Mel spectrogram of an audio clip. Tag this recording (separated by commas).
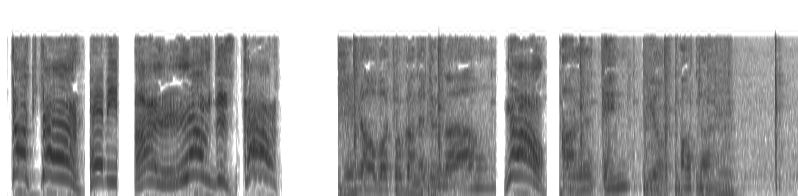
Speech, Music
